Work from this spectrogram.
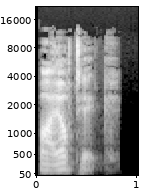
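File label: "biotic", British English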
